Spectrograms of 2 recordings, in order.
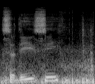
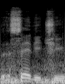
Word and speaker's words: Sedici: say it and cuz she said sadisi and it's really called sedi which means 16 in Italian so it's kind of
